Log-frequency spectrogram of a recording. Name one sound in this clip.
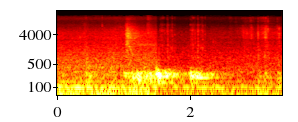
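A second man speaks briefly into a microphone.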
